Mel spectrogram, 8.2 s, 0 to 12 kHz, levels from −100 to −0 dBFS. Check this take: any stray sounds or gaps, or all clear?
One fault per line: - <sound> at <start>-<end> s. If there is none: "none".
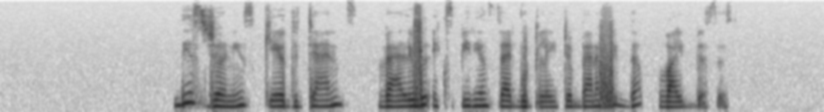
none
